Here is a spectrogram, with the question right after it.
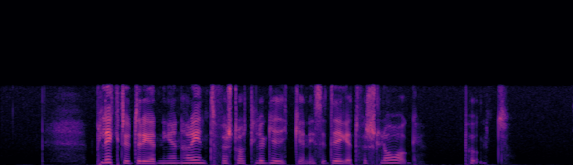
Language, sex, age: Swedish, female, 24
